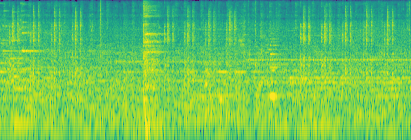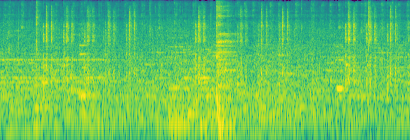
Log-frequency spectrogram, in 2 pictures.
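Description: Video slot machine's game music and reel-spin sound effects over several quick spins, with runs of light ticking as the reels turn and stop, and a couple of sharper clicks, about three seconds in and again about three-quarters of the way through.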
